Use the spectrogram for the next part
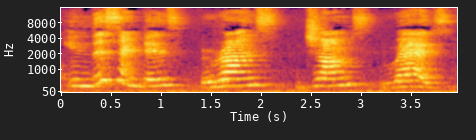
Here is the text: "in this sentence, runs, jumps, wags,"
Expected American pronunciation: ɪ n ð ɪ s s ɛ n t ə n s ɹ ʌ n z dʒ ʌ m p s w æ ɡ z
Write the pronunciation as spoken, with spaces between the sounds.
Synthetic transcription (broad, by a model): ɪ n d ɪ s s ɛ n t ə n s ɹ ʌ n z dʒ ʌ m s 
